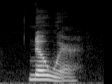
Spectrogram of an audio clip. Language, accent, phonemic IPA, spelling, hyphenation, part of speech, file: English, US, /ˈnoʊ.(h)wɛɹ/, nowhere, no‧where, adverb / adjective / noun, En-us-nowhere.ogg
- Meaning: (adverb) 1. In no place 2. To no place; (adjective) Unimportant; unworthy of notice; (noun) No particular place, noplace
